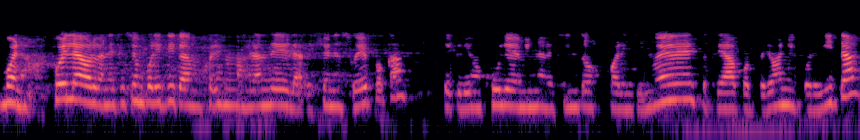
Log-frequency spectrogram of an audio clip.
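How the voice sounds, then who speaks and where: Her pitch is fairly high, with ordinary pitch variation. The woman talks at a fairly quick pace. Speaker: lecturer. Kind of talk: lecture. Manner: fast; hesitant, with fillers.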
